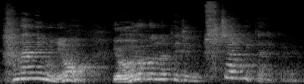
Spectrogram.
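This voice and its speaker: A man's voice: sits high, sing-song, fast talker, recorded from a distance, a little hiss or hum. A man preaching a sermon as pastor, acting out quoted dialogue and asking the congregation questions. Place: church sanctuary at a dawn service. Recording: echoey church sound from away from the mic.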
